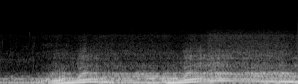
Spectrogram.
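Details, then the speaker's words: 1994 BMW 325i convertible, straight-six with 249,338 miles, four-speed automatic and modified exhaust: two smooth rev rises and falls with a mellow, even, conservative exhaust note and no knocks or rattles. Healthy. "and this one has exhaust modifications so it makes a nice sound not outrageous conservative noise"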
